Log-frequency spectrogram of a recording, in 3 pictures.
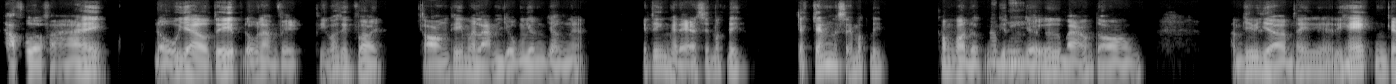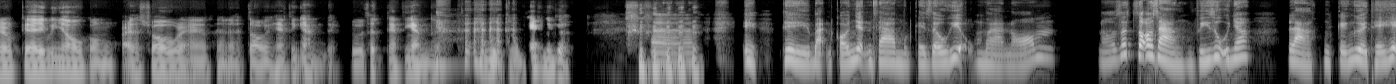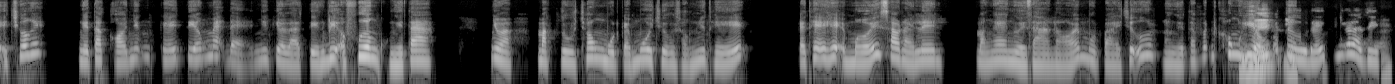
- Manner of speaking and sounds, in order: in English: "show"; laugh; laugh; other background noise; tapping
- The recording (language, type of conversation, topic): Vietnamese, podcast, Bạn thấy việc giữ gìn tiếng mẹ đẻ hiện nay khó hay dễ?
